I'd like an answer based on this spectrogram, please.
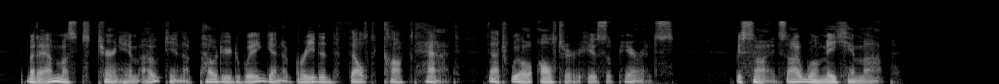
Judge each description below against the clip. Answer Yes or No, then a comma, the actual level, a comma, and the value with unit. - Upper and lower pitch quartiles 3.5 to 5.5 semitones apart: No, narrow, 2.6 semitones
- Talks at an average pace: Yes, average, 155 wpm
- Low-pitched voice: Yes, low, 105 Hz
